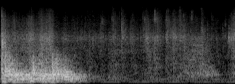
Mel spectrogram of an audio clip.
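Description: Clear plastic wrapping crinkling and rustling as a heavy computer case inside it is handled and lifted. The sound is loudest in the first half-second, then drops to quieter rustling.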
